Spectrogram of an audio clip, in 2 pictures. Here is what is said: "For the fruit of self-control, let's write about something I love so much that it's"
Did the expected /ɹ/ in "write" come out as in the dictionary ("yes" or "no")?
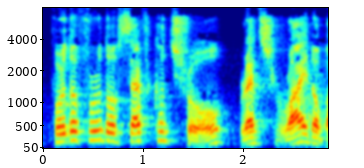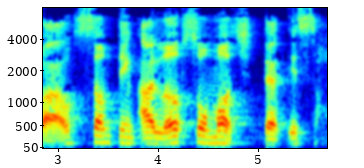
yes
